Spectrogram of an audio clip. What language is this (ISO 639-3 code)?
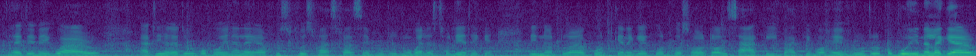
asm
